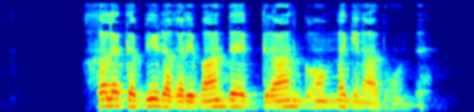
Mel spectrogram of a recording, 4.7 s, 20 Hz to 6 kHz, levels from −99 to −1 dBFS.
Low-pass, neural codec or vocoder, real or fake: 5.4 kHz; none; real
